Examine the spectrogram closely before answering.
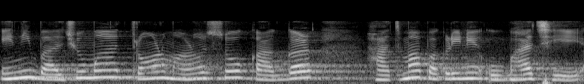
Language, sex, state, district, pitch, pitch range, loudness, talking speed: Gujarati, female, Gujarat, Valsad, 275 Hz, 235-300 Hz, -14 LUFS, 90 wpm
